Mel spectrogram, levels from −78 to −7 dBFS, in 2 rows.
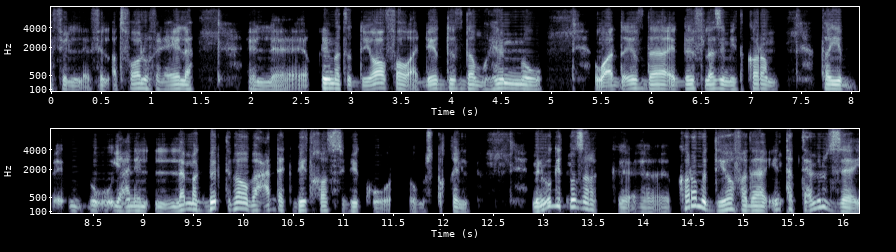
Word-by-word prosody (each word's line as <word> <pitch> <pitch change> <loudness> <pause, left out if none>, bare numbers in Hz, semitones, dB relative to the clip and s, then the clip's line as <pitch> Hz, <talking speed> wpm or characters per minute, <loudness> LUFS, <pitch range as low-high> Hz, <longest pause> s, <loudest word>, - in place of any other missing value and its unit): في - - -5
ال - - -6
في - - -7
الأطفال 120 +1 -1
وفي 105 - -5
العيلة 105 +2 +2 0.6
ال 95 -1 -3 0.2
قيمة 120 -2 +7
الضيافة 100 +6 +2
وقد - - 0
إيه 110 - +5
الضيف 110 0 -3
ده 105 -1 0
مهم 115 +4 0
و 100 -2 0 0.5
وقد - - +3
إيه 115 - +3
ف 115 - -5
ده 110 0 +4
الضيف 110 +4 -1
لازم 110 -2 +2
يتكرَم، 105 0 -1 0.4
طيب 105 -2 +2
آآ 390 -1 -4
ب 335 0 -5
يعني 110 +1 +1
ال 110 - -3
ل 100 0 -2
لمّا 145 +6 +4
كبِرت 130 +4 +2
بقى 165 +2 +5
وبقى 155 - +1
عندك 120 -4 -1
بيت 120 +1 +2
خاص 115 -4 0
بيك 105 - -5
و 350 +3 -5 0.2
ومُستقِل، - - -4 0.6
من - - +4
وجهة 225 - +2
نظرك 165 - +3 0.2
آآ 95 0 -7
كَرَم 230 -4 +3
الضيافة 125 +2 +2
ده 115 0 +3
أنت 110 - -1
بتعمله 185 +6 -2
إزاي، 100 - +3
110 Hz, 180 wpm, -23 LUFS, 100-125 Hz, 0.6 s, قيمة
